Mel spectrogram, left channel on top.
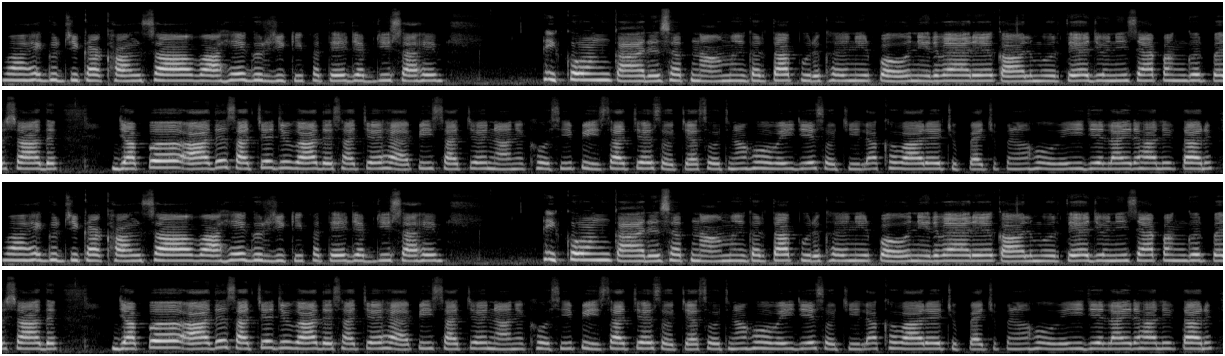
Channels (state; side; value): identical; both; correlation 1.00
